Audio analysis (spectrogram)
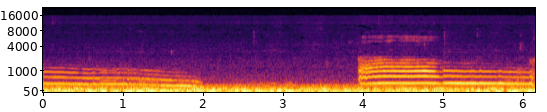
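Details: Two cats from a five-cat household fighting: one cat's long, drawn-out yowl slides downward, then a louder, harsher wail answers and holds steady.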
